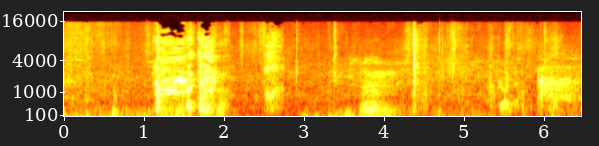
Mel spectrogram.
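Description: A man coughing and clearing his throat in a few short bouts, after bouts of vomiting.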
